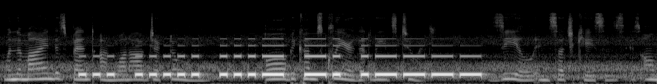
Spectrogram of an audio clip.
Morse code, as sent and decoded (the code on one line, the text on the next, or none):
... ..... ...- -. .----
S5VN1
